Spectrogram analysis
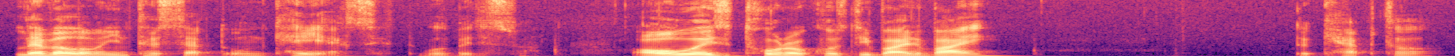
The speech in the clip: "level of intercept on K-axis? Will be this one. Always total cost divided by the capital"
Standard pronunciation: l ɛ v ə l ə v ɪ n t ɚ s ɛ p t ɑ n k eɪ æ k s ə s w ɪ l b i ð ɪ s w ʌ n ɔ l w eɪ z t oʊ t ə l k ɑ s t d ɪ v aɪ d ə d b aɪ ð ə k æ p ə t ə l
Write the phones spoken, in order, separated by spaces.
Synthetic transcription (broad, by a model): l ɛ v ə l ə v ɪ n t ɚ s ɛ p t ɑ n k eɪ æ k s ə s w ɪ l b i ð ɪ s w ʌ n ɔ l w eɪ z t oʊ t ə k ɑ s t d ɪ b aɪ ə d b aɪ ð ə k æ p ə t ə l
